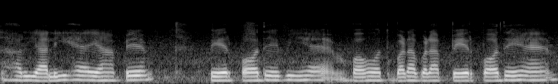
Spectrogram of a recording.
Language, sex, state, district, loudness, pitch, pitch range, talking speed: Hindi, female, Bihar, Samastipur, -13 LUFS, 190 Hz, 180-200 Hz, 120 wpm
